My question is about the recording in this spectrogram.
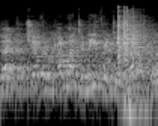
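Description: Indistinct voices in a hall, with a single loud thump about one and a half seconds in.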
